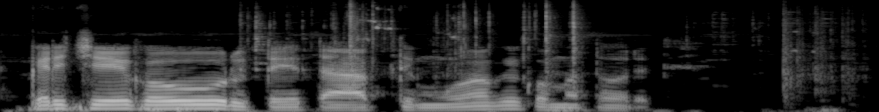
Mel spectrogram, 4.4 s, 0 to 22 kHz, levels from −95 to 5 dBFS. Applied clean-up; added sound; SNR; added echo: classical method Wiener filter.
